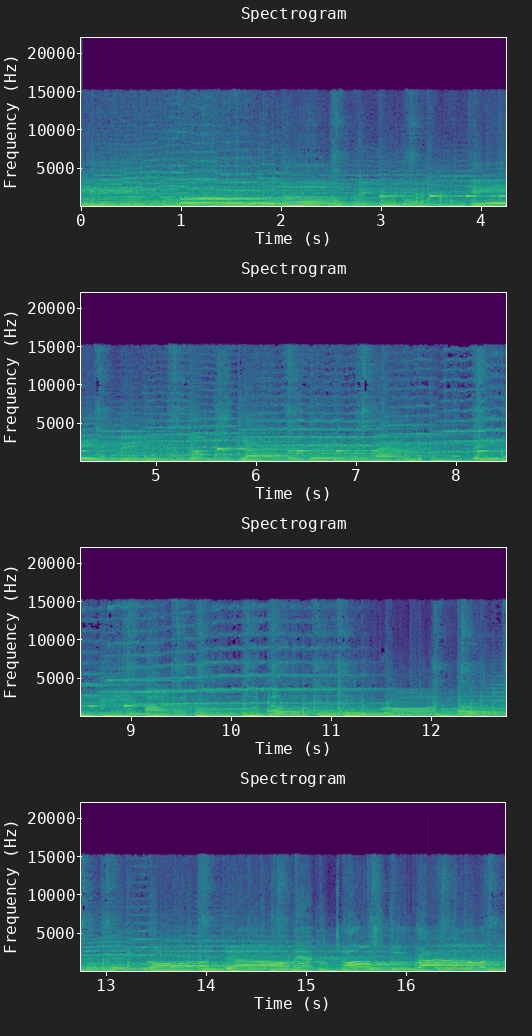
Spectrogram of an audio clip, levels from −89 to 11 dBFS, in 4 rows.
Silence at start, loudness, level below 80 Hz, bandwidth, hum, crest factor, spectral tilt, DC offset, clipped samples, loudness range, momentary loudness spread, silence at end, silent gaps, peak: 0 s; -14 LUFS; -28 dBFS; 15.5 kHz; none; 12 dB; -6.5 dB/octave; under 0.1%; under 0.1%; 2 LU; 5 LU; 0 s; none; 0 dBFS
